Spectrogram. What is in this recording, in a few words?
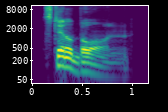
"stillborn", British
